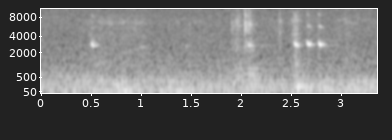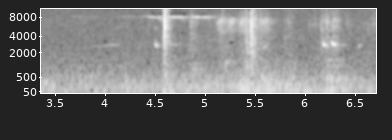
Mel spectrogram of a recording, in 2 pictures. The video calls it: Siberian bullfinch cock outside nest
